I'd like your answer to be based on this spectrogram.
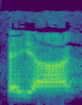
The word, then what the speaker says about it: Ai: My Hebrew professor instructed us that it should be pronounced I. Actually, if you pronounced it according to the Hebrew pronunciation, you'd pronounce it with a strange sound in the back of your throat. We don't have that Semitic-type pronunciation, and so we pronounce it A-I or I, either one.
